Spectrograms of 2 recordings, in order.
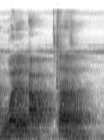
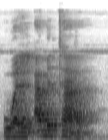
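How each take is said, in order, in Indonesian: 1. Huruf b ditutup datar tanpa pantulan. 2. Huruf b dilepas dengan gema yang memantul. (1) "itu salah ya" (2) "huruf ba ini jika disukun atau mati dia mantul"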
